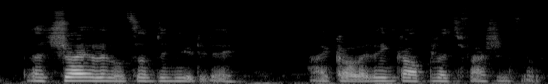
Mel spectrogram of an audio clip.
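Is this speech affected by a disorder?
Yes: quadriplegic cerebral palsy; uses one hand.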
